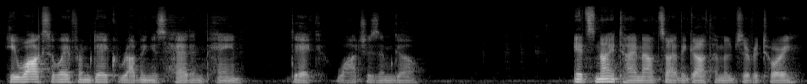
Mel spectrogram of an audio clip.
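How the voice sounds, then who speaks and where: A man's voice: low voice, normal speed, fairly bright tone. A man reading scripted narration as the narrator of an audio drama.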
